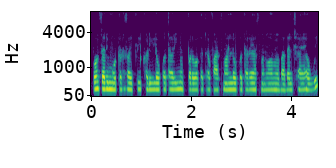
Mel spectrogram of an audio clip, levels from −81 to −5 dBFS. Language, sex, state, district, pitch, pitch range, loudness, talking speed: Bhojpuri, female, Bihar, East Champaran, 185 Hz, 180-190 Hz, -20 LUFS, 235 wpm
